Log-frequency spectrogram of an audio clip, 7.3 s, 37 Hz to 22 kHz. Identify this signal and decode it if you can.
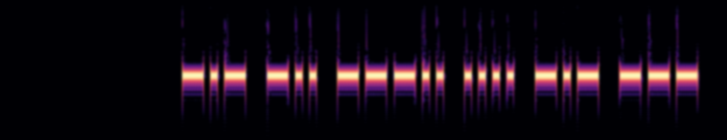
Morse code, heard as a keyed tone, about 17 wpm, 700 Hz. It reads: KD8HKO
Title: USA Call Signs - 6 Characters - Repeated 3x - 17wpm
